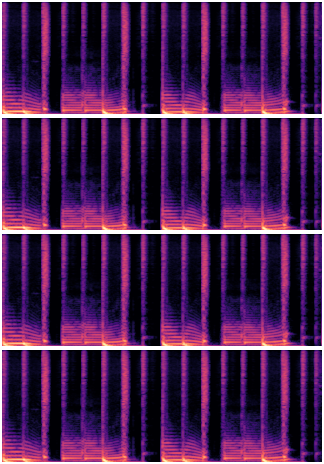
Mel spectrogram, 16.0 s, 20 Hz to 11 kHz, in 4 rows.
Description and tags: Bass loops 086 with drums short loop 120 bpm
120, 120bpm, bass, beat, bpm, dance, drum, drum-loop, drums, funky, groove, groovy, hip, hop, loop, loops, onlybass, percs, rhythm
